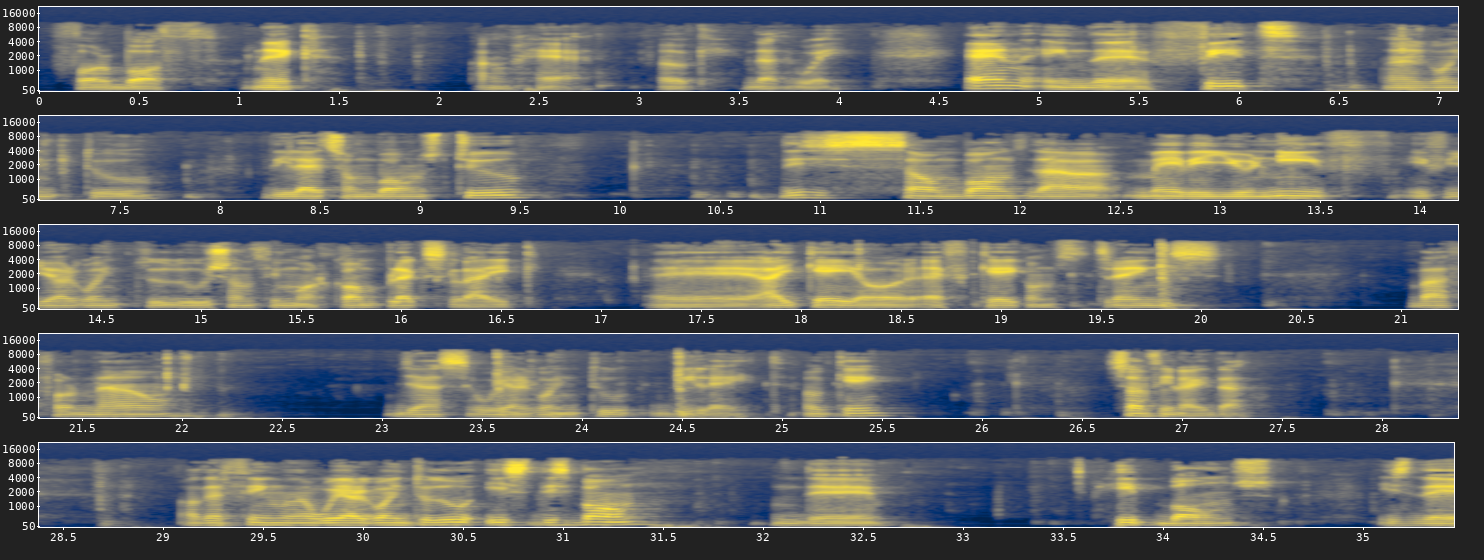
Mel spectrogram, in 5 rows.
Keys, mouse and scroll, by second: 1.6 g, 2.3-3.3 drag, 3.7 click, 4.2 middle click, 4.7-6.6 drag, 5.8 KP_Decimal, 7.5-10.6 middle drag, 10.6-12.1 scroll up 1, 12.1-13.8 right drag, 13.2 KP_Decimal, 14.1-14.6 scroll up 1, 14.6-16.1 middle drag, 16.1-17.9 right drag, 18.3 Delete, 19.3-21.0 right drag, 19.8 Delete, 21.1-26.0 right drag, 21.9 Delete, 23.5 Delete, 24.4 Delete, 25.0 middle click, 25.3 click, 26.0-30.5 middle drag, 28.6 KP_1, 30.5-31.8 right drag, 31.6-34.2 drag, 32.0 right click, 32.2 right click, 34.6-35.4 right drag, 34.9 middle click.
